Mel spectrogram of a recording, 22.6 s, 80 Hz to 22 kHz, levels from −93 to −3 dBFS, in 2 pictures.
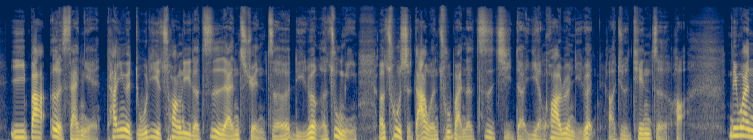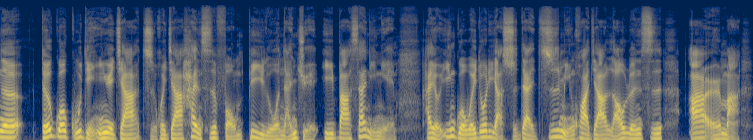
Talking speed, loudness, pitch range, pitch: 240 characters per minute, -18 LUFS, 105-160 Hz, 130 Hz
